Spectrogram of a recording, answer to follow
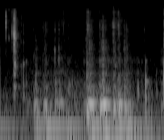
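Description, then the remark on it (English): Soft, irregular clicking of someone typing on a computer keyboard, a handful of quick keystrokes in uneven bursts, fairly quiet and with no voices. “I could talk about the weather while I'm typing.”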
